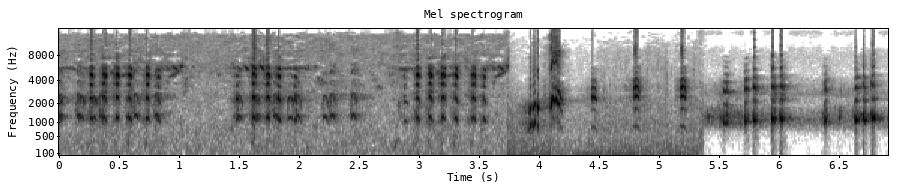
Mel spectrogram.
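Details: Purple swamphen calling in grouped bursts of buzzy, harmonic cackles, then a harsher squawk and a run of quick nasal clucks in the second half.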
